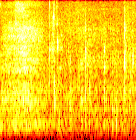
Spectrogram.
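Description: Close, soft chewing of a mouthful of Russian army ration potatoes moistened with beef fat, a few moist crunchy bites over a low hiss, with no talking.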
